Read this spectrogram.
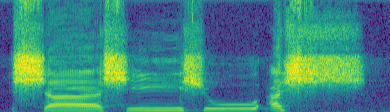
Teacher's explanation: Huruf sya ini tafasyi sifatnya ya, yaitu tersebarnya udara pada seluruh mulut ketika mengucapkan huruf pada makhrajnya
